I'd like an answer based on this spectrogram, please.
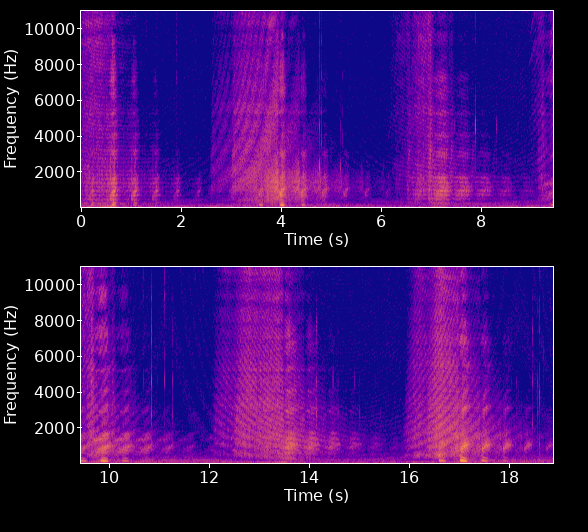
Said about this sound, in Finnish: siellä on tehoste himmeli. Ja, ja tota, se on tehty ihmisellä, ihmisäänellä.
